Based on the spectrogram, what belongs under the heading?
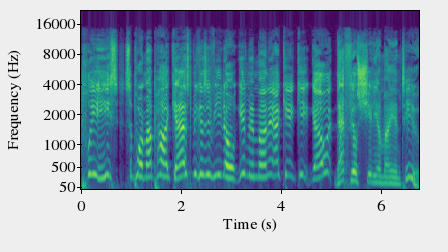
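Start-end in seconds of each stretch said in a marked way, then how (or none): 0.0-5.0 very high-pitched, humble, begging plea. Acting out a creator asking for podcast money: mock pleading, hat in hand. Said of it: "holding your hat in your hand going".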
